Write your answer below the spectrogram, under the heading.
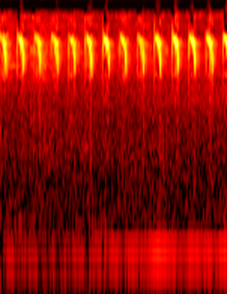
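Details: Plain prinia lure call used to attract wild birds in rice fields: sharp, high, downward-slurred chirps repeated steadily about four times a second, thirteen notes in all, with a faint low hum underneath.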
